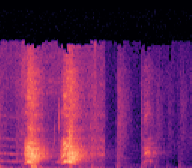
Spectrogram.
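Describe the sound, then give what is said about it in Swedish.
Two sharp, loud dog barks in quick succession, followed by a softer third bark and faint scattered noises as things quiet down. A dog barks as another dog is leaving to go home. “Varför skäller de?”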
